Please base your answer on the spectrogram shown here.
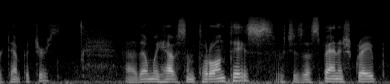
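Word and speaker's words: Torrontés: in Sp in Spanish we call it tones you emphasize you put the stress on the last syllable tones well let's try the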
